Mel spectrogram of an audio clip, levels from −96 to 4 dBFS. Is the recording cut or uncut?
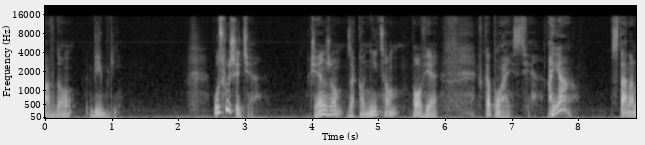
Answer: cut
